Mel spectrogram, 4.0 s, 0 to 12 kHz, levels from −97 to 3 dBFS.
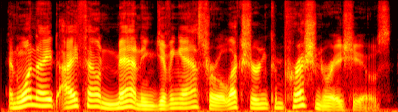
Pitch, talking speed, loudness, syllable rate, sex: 130 Hz, 195 wpm, -17 LUFS, 5.8 syllables/s, male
